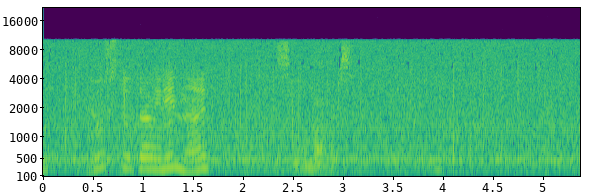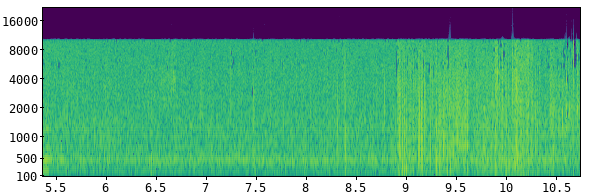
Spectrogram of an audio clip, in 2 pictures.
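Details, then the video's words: Bees of a swarm taken from a tall tree, walking into their new hive: a continuous low buzzing drone, an individual bee's wavering whine rising and falling early on, then a burst of rustling, crackling noise near the end. "Hiving a Bee Swarm"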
